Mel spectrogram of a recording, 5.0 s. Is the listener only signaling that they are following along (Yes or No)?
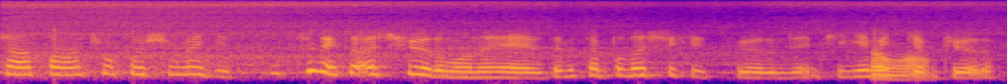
Yes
